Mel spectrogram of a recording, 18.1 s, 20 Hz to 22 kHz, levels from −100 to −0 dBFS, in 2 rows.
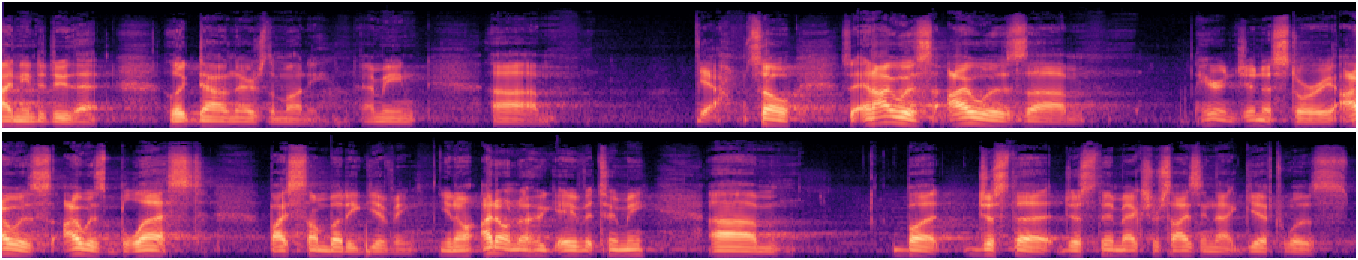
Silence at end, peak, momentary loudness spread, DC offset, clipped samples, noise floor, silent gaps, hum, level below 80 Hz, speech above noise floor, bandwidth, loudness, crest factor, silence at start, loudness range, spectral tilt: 0.05 s; -2 dBFS; 13 LU; under 0.1%; under 0.1%; -59 dBFS; none; none; -78 dBFS; 40 dB; 15 kHz; -20 LUFS; 20 dB; 0 s; 6 LU; -2.5 dB/octave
